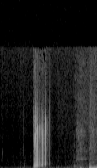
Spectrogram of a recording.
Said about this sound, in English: You want to end this one with a funny fart? Yeah.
